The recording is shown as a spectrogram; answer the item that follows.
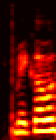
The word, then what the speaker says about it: macabre: मेकअवर की स्पेलिंग देख लेते हैं, MACABRE मेकअवर बोलते हैं।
